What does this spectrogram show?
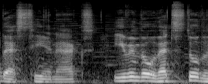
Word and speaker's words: Astyanax: how to pronounce the name of this game asktai anax no the proper pronunciation is stnx it means protector of the city and it's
